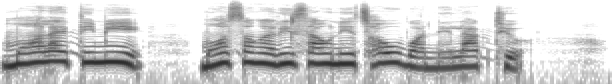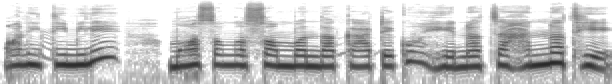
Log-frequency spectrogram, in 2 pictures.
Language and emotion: Nepali, fearful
